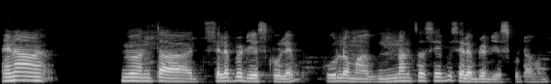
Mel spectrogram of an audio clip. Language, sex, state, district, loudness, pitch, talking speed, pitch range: Telugu, male, Telangana, Nalgonda, -18 LUFS, 150 Hz, 100 wpm, 135-170 Hz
